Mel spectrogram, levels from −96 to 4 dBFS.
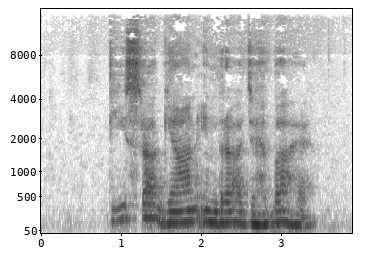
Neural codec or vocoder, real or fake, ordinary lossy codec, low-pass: none; real; MP3, 96 kbps; 14.4 kHz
